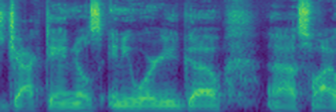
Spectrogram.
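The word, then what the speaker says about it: Jack Daniel's: school French, like myself, do not try to pronounce it Jacques Daniels.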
